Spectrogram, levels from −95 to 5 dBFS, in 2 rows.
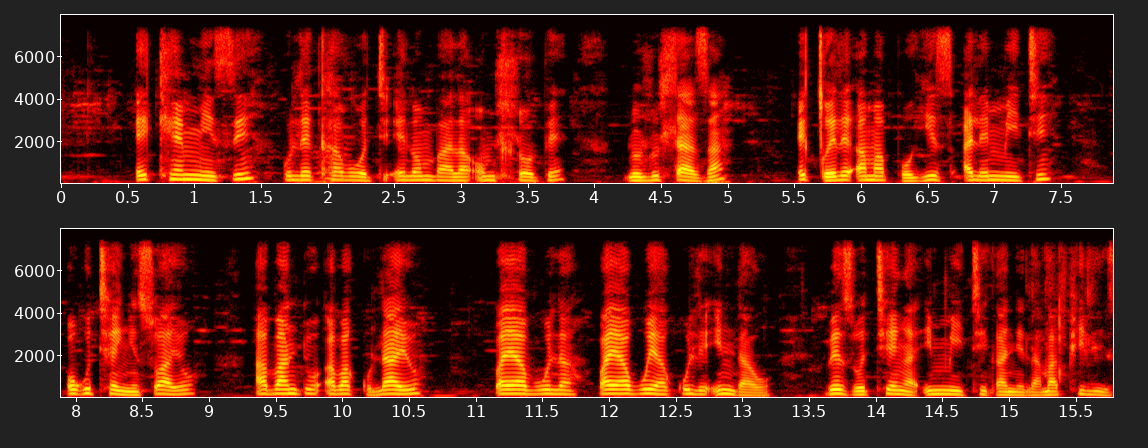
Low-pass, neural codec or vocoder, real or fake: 7.2 kHz; none; real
